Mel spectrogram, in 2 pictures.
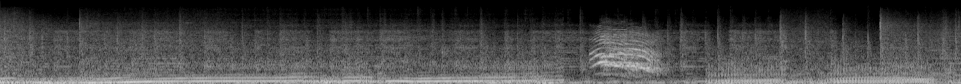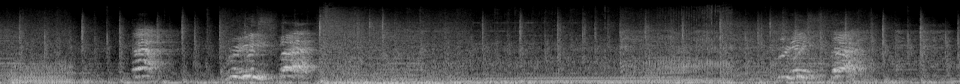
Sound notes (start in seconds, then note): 0.0 motorcycle engine revs; 0.0 slow rock music continues; 6.2 group speaking in foreign language; 7.0 motorcycle engine revs; 12.8 slow rock music continues; 13.1 motorcycle engine revs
